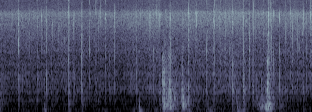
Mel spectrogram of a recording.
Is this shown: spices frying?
yes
